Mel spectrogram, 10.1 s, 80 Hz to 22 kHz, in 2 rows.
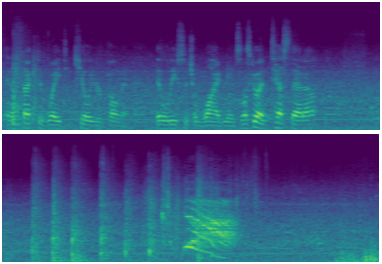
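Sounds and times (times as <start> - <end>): man shouting: 7.4 - 8.4.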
